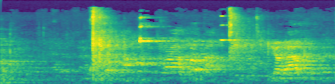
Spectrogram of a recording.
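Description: Badminton racket strikes on a shuttlecock: two sharp hits about two seconds apart, echoing in a gymnasium, with a short shoe squeak on the court floor between them.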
